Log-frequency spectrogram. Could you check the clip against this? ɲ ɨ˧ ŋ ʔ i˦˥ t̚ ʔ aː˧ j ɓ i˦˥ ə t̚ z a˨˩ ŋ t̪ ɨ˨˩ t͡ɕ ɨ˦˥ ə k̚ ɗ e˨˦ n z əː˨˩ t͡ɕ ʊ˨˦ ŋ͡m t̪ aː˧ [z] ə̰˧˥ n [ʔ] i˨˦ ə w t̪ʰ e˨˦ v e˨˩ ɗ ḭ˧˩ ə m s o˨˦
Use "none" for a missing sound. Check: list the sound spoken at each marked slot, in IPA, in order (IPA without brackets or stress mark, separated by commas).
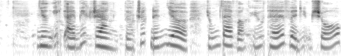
v, ʔ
